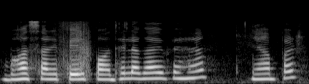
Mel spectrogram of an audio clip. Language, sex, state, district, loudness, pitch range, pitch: Hindi, female, Bihar, Patna, -15 LUFS, 240-275 Hz, 255 Hz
